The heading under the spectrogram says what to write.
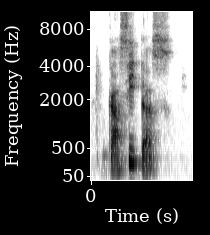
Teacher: casitas cuál encontramos que hace que la descartemos la k Porque esa K no es una alveolar es una velar o sea se produce en el velo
